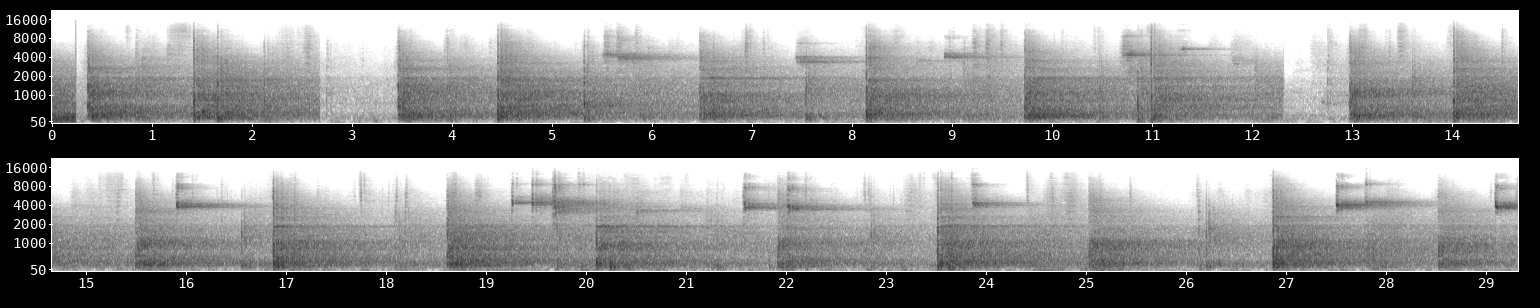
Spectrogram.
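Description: Tennis ball struck by rackets and bouncing on an indoor court, about one hit or bounce a second, each ringing out in an echoing hall, with short high squeaks in between.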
